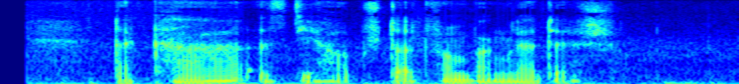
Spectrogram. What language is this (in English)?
German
